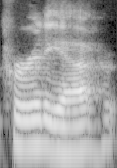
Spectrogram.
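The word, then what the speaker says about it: Peridea: So let's go back to Peridia or Peridian, wherever Ahsoka and everyone is. – Yeah, I'm in my mind, it rhymes with perdition.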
